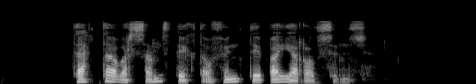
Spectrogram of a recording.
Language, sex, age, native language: Icelandic, male, 20-29, Icelandic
